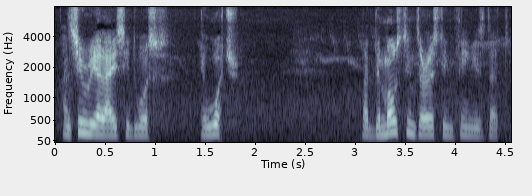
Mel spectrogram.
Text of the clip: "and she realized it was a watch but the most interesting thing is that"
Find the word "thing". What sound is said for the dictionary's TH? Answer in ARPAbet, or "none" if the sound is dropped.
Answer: TH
